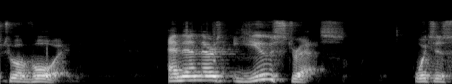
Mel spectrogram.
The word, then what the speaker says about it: eustress: that we choose to avoid and then there's eustress which is spelled e-u-s-t-r-e-s-s and what he said is that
